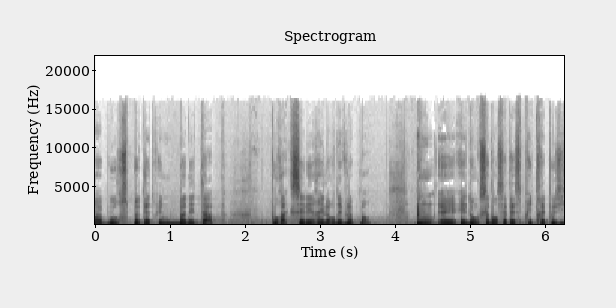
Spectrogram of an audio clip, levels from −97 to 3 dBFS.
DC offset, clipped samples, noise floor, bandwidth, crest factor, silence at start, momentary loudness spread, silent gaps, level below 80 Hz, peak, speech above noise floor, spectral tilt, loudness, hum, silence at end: under 0.1%; under 0.1%; -38 dBFS; 16.5 kHz; 16 dB; 0 s; 8 LU; none; -44 dBFS; 0 dBFS; 23 dB; -6.5 dB/octave; -16 LUFS; none; 0 s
